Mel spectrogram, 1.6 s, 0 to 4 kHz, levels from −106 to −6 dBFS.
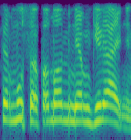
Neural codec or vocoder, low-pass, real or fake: codec, 16 kHz, 4 kbps, FunCodec, trained on LibriTTS, 50 frames a second; 3.6 kHz; fake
